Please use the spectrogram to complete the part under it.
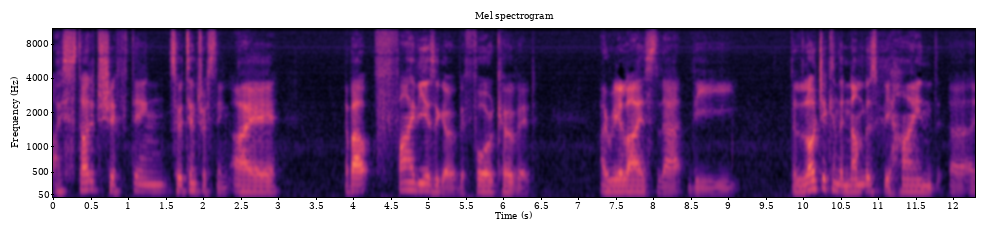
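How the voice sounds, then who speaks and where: A man from Chile, raised in London, talking conversationally as an artist guest in an interview. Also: mid-range voice.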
